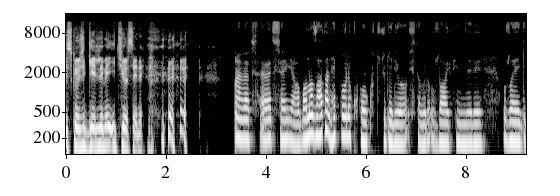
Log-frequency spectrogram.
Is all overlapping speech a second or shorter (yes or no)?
yes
